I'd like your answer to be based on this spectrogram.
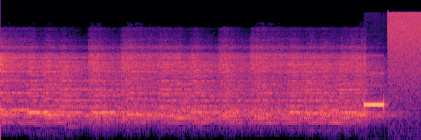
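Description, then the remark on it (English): An answering machine beep: one short, loud electronic tone cutting in after a steady droning hum, followed immediately by a burst of line hiss. “Please leave your name and message after the beep, and we shall return fire at our earliest convenience.”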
